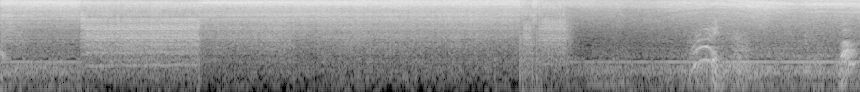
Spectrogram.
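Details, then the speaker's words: Cheap eBay plasma cutter cutting aluminum by a first-time user; loud hiss cutting out and restarting with sputtering chirps, messy unstable cut. "cut aluminum that's fine i am butchering it i'm sure everybody out there in interland going to tell me what i'm doing wrong"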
